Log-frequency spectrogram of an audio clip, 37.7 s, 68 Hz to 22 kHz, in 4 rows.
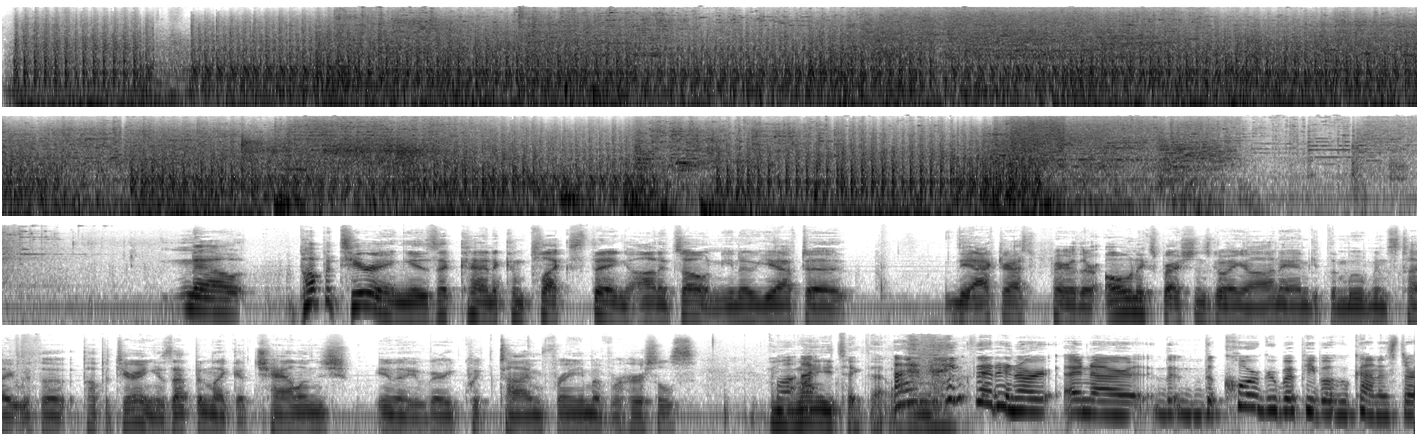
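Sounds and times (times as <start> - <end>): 
rapid gunfire fired at glass: 0.0 - 16.9
glass crashing and shattering: 2.3 - 8.1, 9.0 - 12.5, 13.6 - 15.0, 16.0 - 19.6
speech: 21.1 - 24.6, 25.2 - 37.7.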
